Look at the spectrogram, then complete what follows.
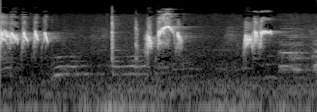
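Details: White-rumped shama song with a rapid burst of harsh high chattering notes, then sharp clicks and a looping whistled upsweep, another rough phrase and soft low whistles; quiet background hum.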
